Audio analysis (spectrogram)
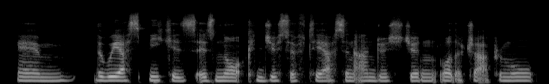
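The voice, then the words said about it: Scottish accent. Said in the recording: “my accent's unprofessional ... when I speak in a Scottish accent”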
